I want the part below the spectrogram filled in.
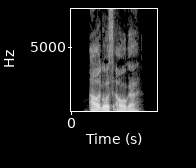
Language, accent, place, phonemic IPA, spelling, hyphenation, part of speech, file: German, Germany, Berlin, /ˈaʁɡʊsˌʔaʊ̯ɡə/, Argusauge, Ar‧gus‧au‧ge, noun, De-Argusauge.ogg
- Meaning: eagle eye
